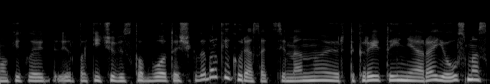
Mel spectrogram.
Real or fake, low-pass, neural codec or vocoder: real; 7.2 kHz; none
